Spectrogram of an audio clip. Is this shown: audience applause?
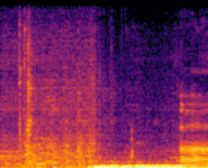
no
